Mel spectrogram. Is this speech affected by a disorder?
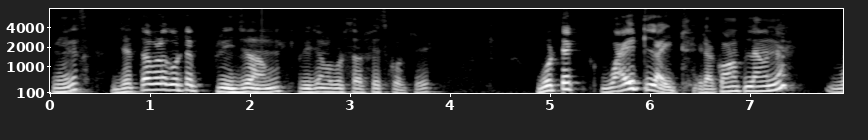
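No.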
